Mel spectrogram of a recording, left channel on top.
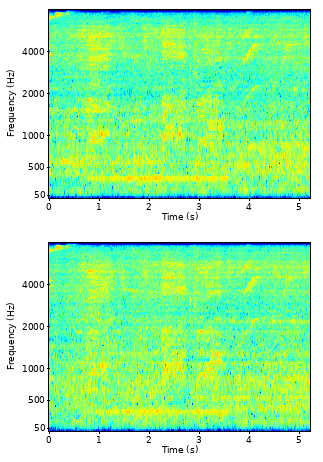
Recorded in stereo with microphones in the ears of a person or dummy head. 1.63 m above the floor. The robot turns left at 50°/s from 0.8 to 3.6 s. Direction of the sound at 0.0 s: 45° left.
